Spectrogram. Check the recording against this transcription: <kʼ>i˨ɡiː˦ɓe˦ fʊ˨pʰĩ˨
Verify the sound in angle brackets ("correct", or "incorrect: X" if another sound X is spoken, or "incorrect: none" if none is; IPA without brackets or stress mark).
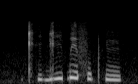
incorrect: kʰ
